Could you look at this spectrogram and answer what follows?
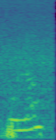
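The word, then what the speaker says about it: coulomb: charge is equal to Kum okay B is silent Kum small as short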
